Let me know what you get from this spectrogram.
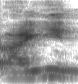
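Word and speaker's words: ayin: That is your Iin, which is one of your silent letters. Remember, you have two silent letters. There's no sound to them.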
